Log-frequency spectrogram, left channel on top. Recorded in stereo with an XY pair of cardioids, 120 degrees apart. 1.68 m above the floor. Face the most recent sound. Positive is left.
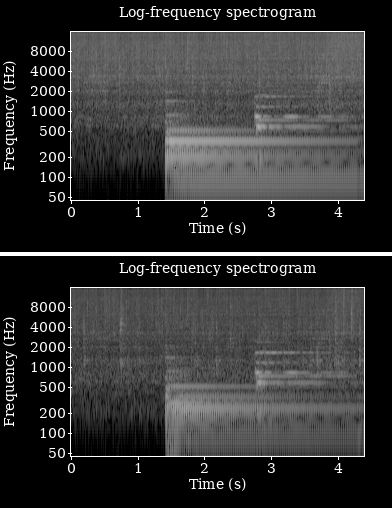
turn(degrees=40)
